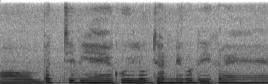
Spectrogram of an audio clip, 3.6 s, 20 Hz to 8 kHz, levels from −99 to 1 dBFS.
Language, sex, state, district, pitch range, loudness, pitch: Hindi, female, Delhi, New Delhi, 170-180 Hz, -13 LUFS, 175 Hz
